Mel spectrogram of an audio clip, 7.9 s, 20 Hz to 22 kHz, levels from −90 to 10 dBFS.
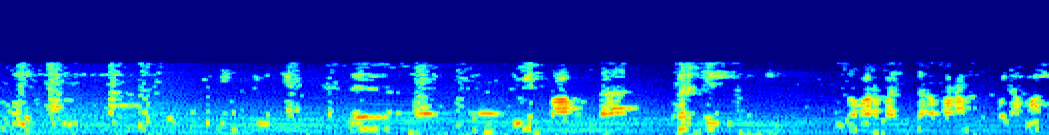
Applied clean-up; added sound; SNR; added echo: classical method spectral subtraction.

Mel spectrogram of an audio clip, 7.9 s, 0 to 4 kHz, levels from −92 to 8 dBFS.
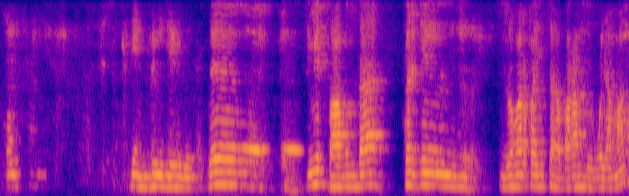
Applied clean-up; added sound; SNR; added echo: neural mask model Resemble Enhance denoiser.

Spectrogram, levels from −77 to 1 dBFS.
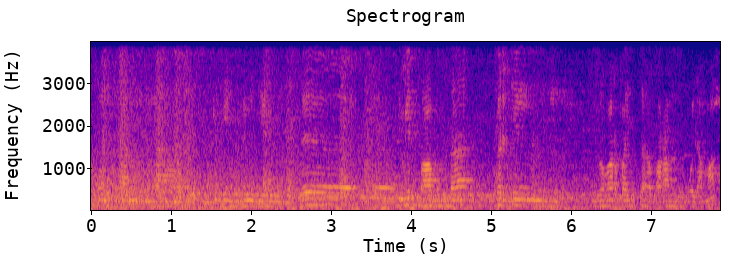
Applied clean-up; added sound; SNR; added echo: none; Subway, metro, underground; 0 dB; none.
